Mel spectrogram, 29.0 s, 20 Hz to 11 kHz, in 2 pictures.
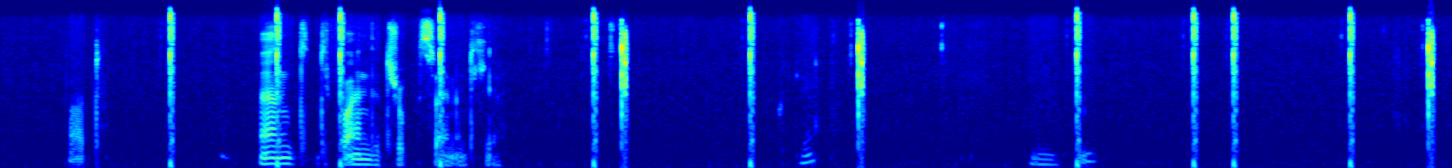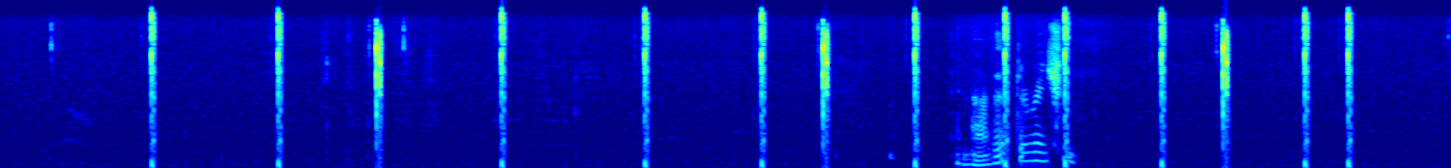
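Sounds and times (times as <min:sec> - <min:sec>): computer mouse clicking: 0:05.9 - 0:06.3, 0:08.5 - 0:08.7, 0:14.2 - 0:14.4, 0:16.0 - 0:16.2, 0:18.2 - 0:18.4, 0:22.1 - 0:22.9, 0:26.0 - 0:26.9.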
